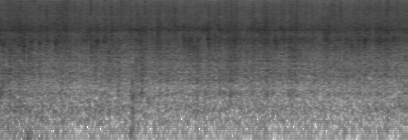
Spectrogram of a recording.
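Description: Butter sizzles and fries in a hot pan alongside a rib eye steak, a steady close crackling hiss with a brief low thump near the start.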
